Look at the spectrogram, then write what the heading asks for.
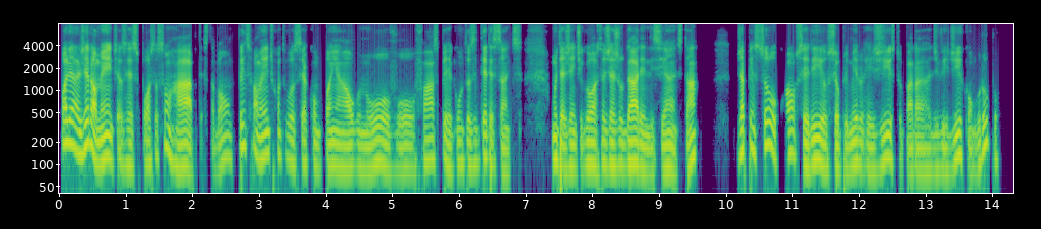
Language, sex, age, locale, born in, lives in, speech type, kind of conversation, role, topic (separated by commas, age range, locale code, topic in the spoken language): Portuguese, male, 45-49, pt-BR, Brazil, United States, read, expert-assistant, expert, Como posso transformar meu interesse por exploração espacial em um aprendizado prático no dia a dia?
